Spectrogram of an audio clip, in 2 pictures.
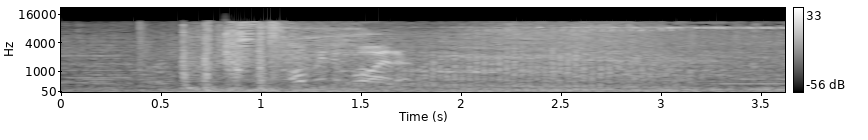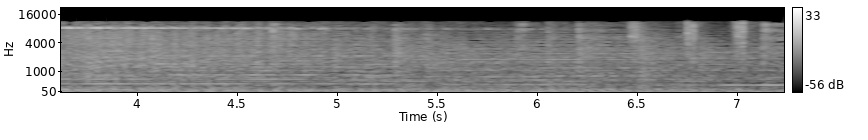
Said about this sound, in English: I'm getting the helicopter coming to get you.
